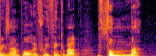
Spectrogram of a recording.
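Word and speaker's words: ثُمَّ: So for example, if we think about thumma, thumma is made up of two syllables. The first syllable is thum, which is long, and it's followed by ma, which is short. In combination, thumma, two syllables.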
